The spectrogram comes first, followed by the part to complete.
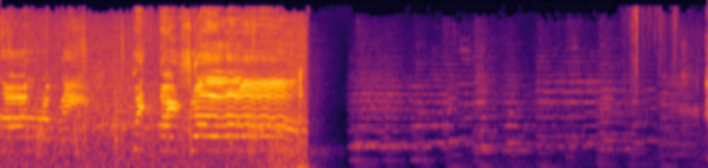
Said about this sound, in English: Oh, can that be a wall of water? Here it comes! The big one!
